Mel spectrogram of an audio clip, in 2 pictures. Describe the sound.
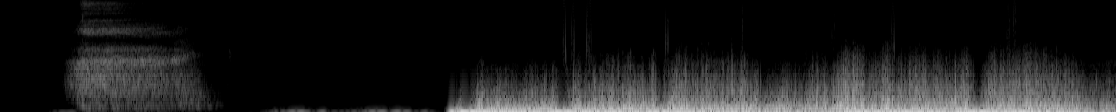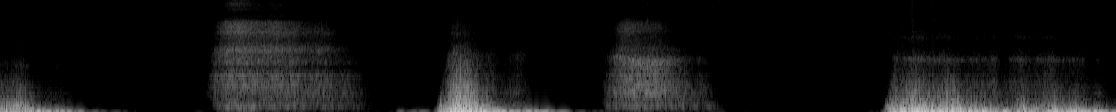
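Gentle breath blown into the ear during ASMR ear cleaning: soft, airy puffs, with one long sustained exhale among several short ones. No talking.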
